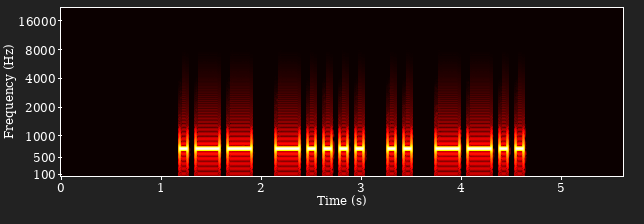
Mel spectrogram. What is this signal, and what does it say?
Morse code, heard as a keyed tone, about 15 wpm, 700 Hz. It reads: W6IZ
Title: USA Call Signs - 4 Characters - 3x Character Spacing - 15wpm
